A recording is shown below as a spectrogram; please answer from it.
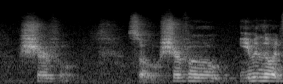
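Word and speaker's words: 师父: Shifu? Shifu. Shifu. Mm-hmm. So like her adding an S, and then like the Foo Fighters.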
